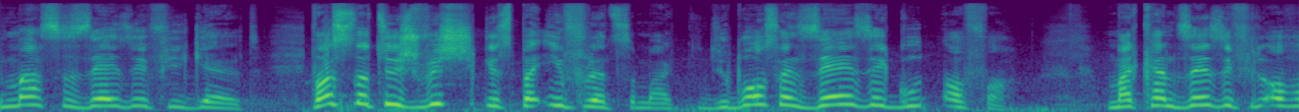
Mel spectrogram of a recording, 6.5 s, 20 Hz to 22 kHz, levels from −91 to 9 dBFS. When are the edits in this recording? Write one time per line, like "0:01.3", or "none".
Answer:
0:01.5
0:05.4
